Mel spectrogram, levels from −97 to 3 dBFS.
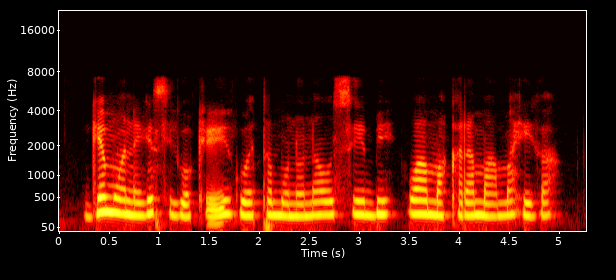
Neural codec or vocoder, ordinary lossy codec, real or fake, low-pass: codec, 44.1 kHz, 7.8 kbps, DAC; Opus, 64 kbps; fake; 7.2 kHz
